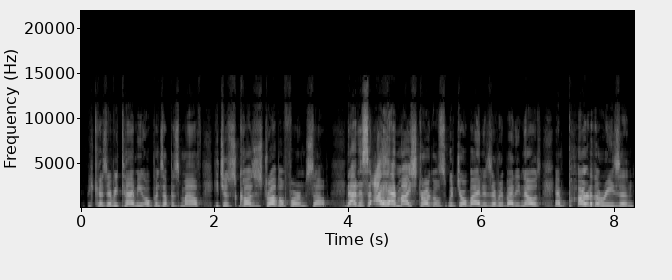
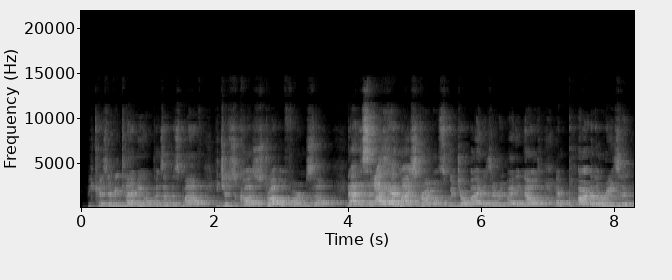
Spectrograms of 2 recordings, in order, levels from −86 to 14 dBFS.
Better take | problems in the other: first | off-mic speech; far // room echo; noticeable; dies away in 0.8 s

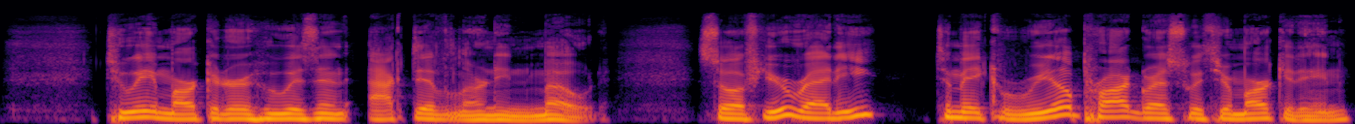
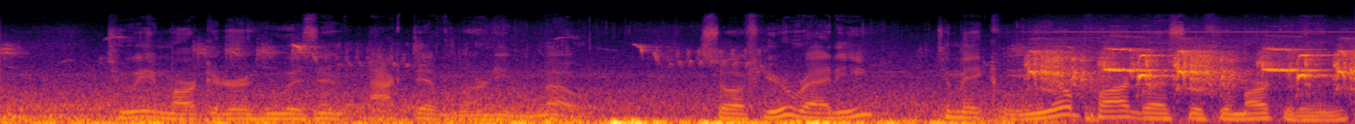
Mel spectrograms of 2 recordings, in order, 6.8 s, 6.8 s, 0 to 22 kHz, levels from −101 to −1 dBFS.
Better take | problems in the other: first | animal sounds; very loud; throughout; 4 dB above the speech

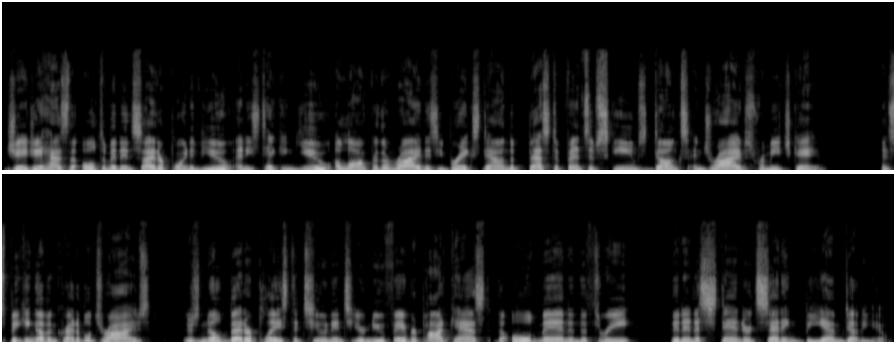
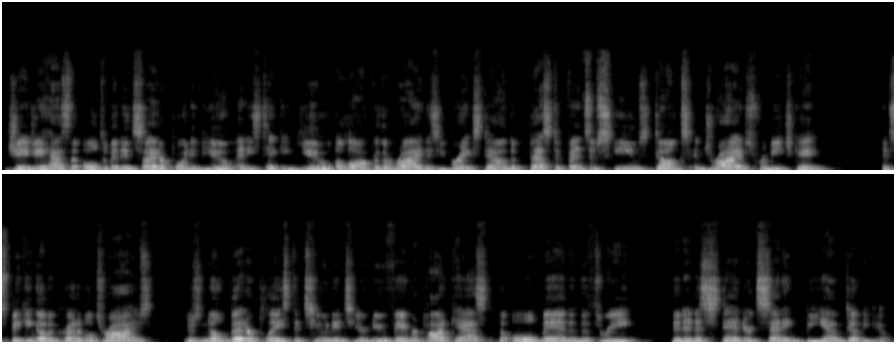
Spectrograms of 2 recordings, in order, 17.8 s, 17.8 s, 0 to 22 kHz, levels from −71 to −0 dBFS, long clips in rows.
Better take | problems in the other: first | off-mic speech; far // room echo; very slight; dies away in 0.2 s

